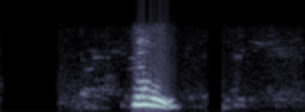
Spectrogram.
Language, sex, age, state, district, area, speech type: Santali, male, 30-45, Jharkhand, East Singhbhum, rural, conversation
